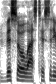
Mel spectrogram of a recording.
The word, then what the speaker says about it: viscoelasticity: And I guess one of the you said, and you can correct me if I have the pronunciation of this wrong. You said viscoelasticity.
